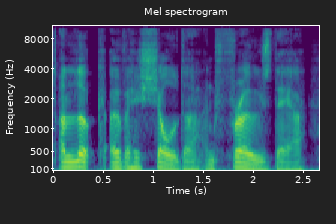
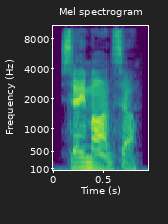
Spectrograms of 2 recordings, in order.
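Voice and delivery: louder gruff growl; 7 dB louder than usual. A narrator's reading. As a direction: grumble it back curtly. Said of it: "the man growled".

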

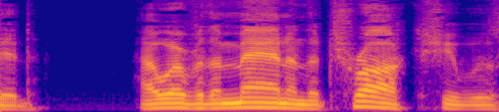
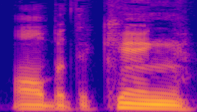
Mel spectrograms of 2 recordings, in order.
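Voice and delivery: ordinary delivery

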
